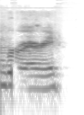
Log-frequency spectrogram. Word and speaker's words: February: No, I say February, even though that's not how it's spelled. – That's how I say it too. Yeah. – Yeah. – Without the first R.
